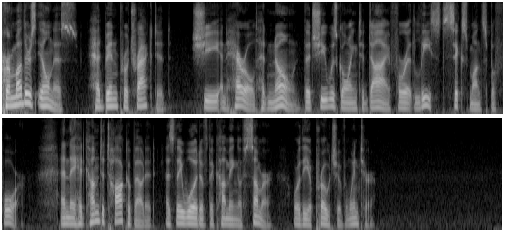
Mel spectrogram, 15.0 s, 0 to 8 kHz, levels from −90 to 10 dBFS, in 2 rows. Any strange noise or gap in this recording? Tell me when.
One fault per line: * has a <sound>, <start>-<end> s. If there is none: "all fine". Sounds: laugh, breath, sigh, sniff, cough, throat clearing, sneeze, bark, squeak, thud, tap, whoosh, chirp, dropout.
all fine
